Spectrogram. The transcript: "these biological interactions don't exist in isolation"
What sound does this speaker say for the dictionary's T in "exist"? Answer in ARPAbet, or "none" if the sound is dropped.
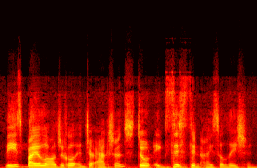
T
